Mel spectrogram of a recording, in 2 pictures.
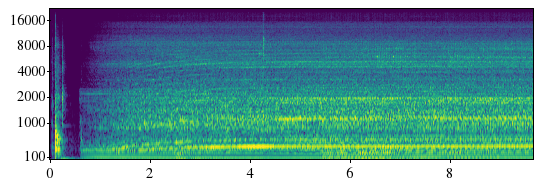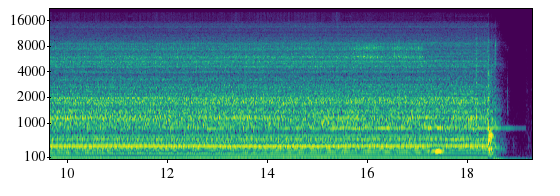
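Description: A milling machine cuts the cylinder head of a model opposed-twin engine with an 11mm two-flute end mill at a shallow 0.1-inch depth. A steady tonal motor whine and hum spins up, holds evenly, then winds down, with no speech.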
